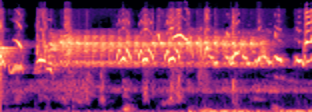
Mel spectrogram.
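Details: Greater green leafbird in full varied song, used to excite contest birds: an unbroken, rapid, chattering trill with quick looping whistled notes layered on top, and faint low thumps near the end.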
